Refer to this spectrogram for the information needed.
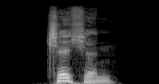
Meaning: Czech (woman from the Czech Republic)
- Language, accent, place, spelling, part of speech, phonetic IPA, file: German, Germany, Berlin, Tschechin, noun, [ˈtʃɛçɪn], De-Tschechin.ogg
